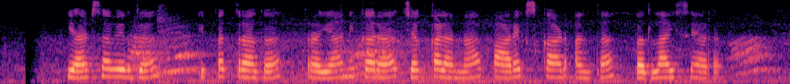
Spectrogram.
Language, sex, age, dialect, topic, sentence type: Kannada, female, 18-24, Dharwad Kannada, banking, statement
